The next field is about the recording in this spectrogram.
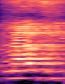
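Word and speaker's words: clergy: ই আর জি ওয়াই ক্লাজি এখানে আর এর উচ্চারণটা সাইলেন্ট হবে ক্লাজি তারপরে কাস্টমস সি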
